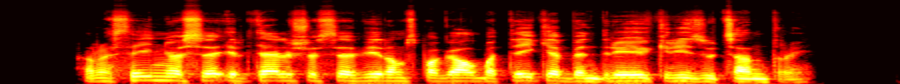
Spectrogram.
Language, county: Lithuanian, Utena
